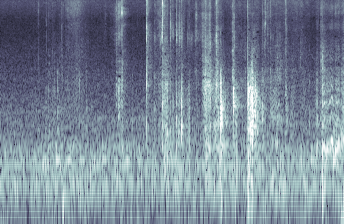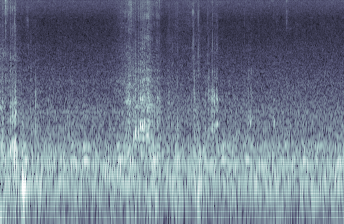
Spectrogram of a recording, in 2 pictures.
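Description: Pages of a large hardcover art book being turned and handled: a cluster of short paper rustles and clicks from about two to five seconds in, and a softer rustle near eight seconds, over a steady low room hum.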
